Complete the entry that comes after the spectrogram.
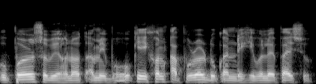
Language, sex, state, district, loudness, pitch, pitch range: Assamese, male, Assam, Kamrup Metropolitan, -15 LUFS, 105 Hz, 100-125 Hz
